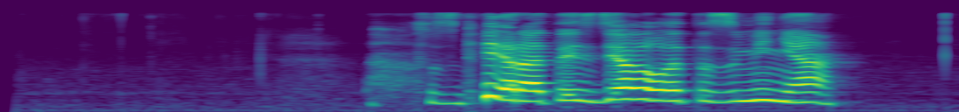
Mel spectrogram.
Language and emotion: Russian, positive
